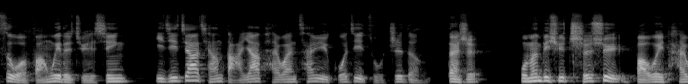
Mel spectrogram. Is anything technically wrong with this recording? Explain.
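Yes. From 1.29 to 1.57 s, the noise suppressor misjudged the sound as noise and attenuated it by up to about 19 dB, so roughly 150 ms sinks in level.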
